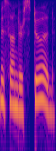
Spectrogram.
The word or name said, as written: misunderstood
